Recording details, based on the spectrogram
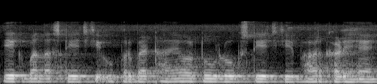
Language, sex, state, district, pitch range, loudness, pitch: Hindi, male, Himachal Pradesh, Shimla, 125-130 Hz, -17 LUFS, 130 Hz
